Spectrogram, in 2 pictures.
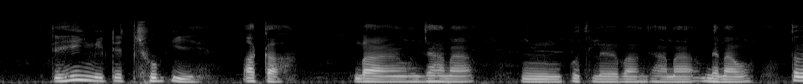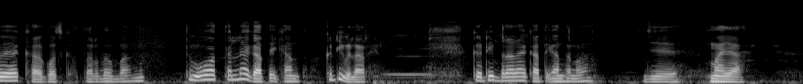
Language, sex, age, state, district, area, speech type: Santali, male, 45-60, West Bengal, Uttar Dinajpur, rural, spontaneous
